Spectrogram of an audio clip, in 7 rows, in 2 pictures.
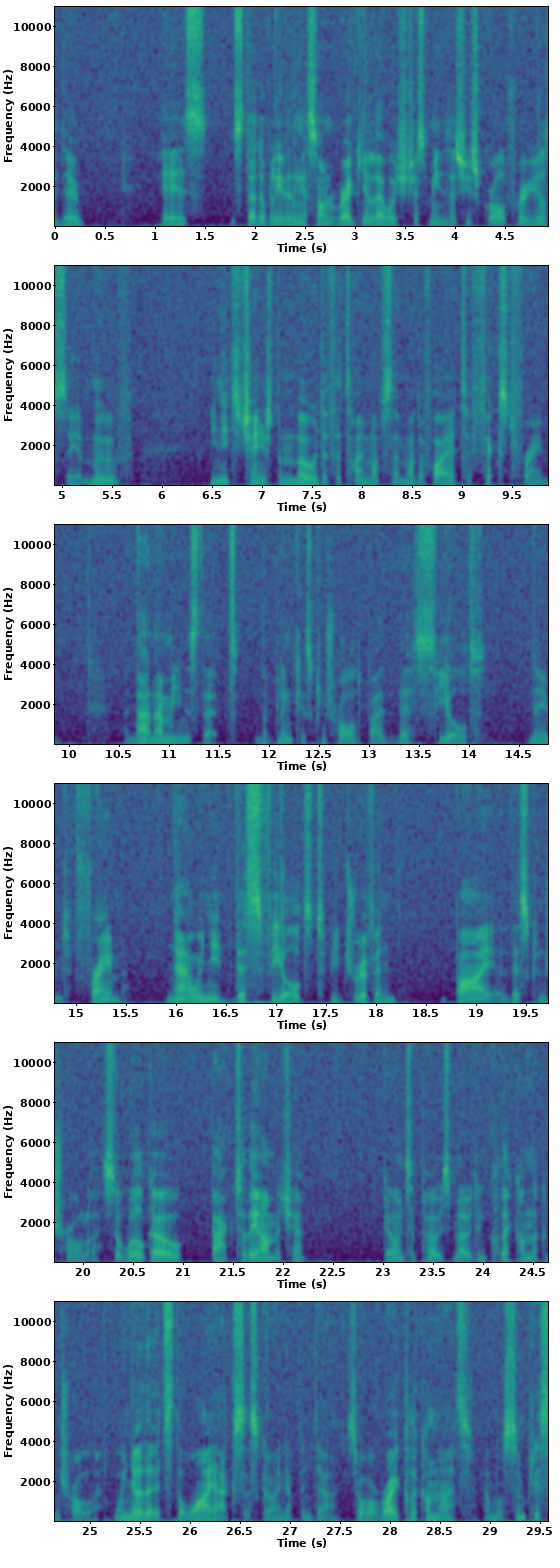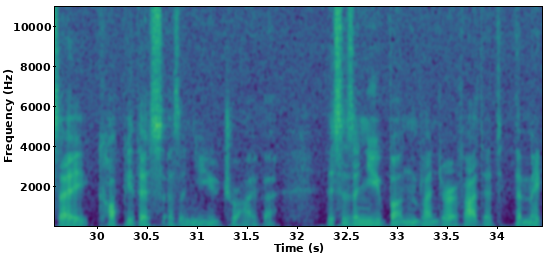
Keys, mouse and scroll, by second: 1.7-4.8 drag, 7.8-13.6 drag, 15.6-16.6 drag, 20.2-21.5 drag, 22.9 ctrl+Tab, 24.0 click, 25.1 ctrl+z, 27.7-30.9 right drag.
